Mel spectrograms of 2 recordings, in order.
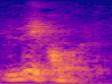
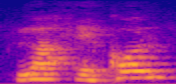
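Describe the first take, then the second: First: The a is dropped, l joins école. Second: The a of la is said before école. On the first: The speaker calls it right. "on a élidé la première voyelle" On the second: The speaker calls it wrong. "il y a un peu de difficulté dans la prononciation"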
